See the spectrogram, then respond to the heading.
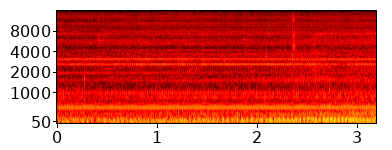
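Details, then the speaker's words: Refrigerator compressor after being restarted on its original overload and PTC relay, having previously stalled; low, steady hum with a faint even pulse, no knocking or rattling; normal compressor running. "Oke, mudah-mudahan jalan. Nah, ini sudah jalan dia."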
